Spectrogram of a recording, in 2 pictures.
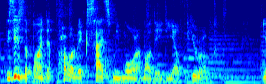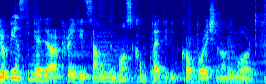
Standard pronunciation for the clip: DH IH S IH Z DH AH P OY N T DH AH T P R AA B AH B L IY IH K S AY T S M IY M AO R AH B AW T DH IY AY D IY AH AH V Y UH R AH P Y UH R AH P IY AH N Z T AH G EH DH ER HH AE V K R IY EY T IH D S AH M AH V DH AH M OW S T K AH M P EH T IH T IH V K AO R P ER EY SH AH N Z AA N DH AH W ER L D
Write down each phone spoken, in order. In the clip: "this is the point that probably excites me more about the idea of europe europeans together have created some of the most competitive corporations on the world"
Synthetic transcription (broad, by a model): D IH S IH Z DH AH P OY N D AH T P R AA B AH B L IY IH K S AY T S M IY M AO R AH B AW T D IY AY D IY AH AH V Y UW R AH P Y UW R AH P IY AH N S T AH G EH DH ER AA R K R IY EY T IH D S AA M AH V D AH M OW S T K AH M P EH T IH T IH V K AO R P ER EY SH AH N AA N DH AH W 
